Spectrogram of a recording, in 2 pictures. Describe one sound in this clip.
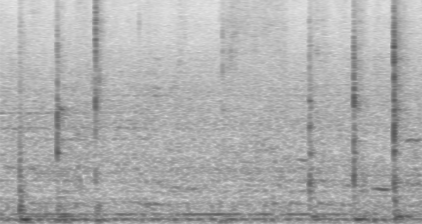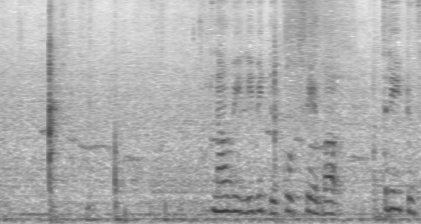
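A wooden spoon stirs thick sauce and knocks against a metal pan.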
